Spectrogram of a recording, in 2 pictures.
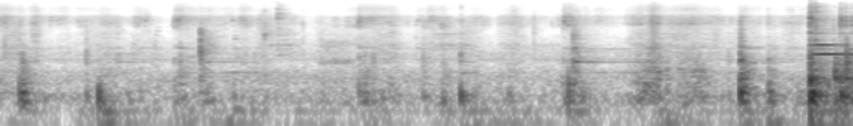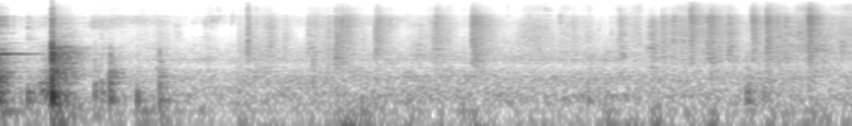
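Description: Bread dough being kneaded by hand on a counter: irregular soft knocks and thumps, with a louder cluster about five to six seconds in.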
